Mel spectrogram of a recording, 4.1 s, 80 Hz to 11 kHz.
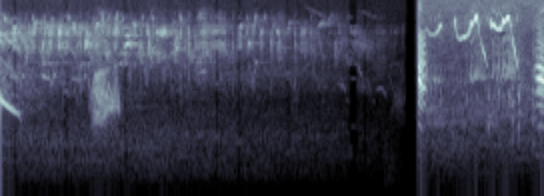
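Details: Common starling singing in Liepāja, Latvia, a ringed bird with an injured leg arriving 25 March 2023: a soft fading warble of hissy chatter, then after a brief break sharper looping whistles and clicks.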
